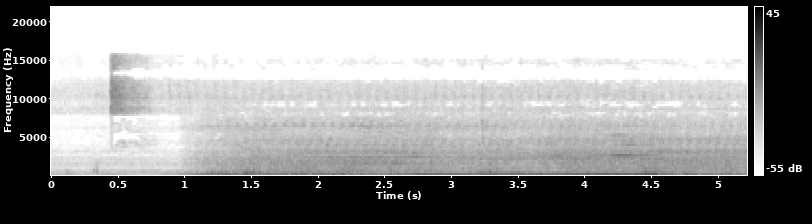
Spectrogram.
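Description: A diesel locomotive engine rumbles loudly close by.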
